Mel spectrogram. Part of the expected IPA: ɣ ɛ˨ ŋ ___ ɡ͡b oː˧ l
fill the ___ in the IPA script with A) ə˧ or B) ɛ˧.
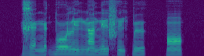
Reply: B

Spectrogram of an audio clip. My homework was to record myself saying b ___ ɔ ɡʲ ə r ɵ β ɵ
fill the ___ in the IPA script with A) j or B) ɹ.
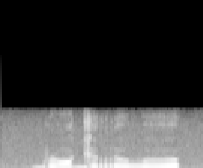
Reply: B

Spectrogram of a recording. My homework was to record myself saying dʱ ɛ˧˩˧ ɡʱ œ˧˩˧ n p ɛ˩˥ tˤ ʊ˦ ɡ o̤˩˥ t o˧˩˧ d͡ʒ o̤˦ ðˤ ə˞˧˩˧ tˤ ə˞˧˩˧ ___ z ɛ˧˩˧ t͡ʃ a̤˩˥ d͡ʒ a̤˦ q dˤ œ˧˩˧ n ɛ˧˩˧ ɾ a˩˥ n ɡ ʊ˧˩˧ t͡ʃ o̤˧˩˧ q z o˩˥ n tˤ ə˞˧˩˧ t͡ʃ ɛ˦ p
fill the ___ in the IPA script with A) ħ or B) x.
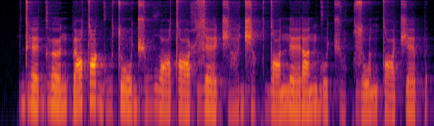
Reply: A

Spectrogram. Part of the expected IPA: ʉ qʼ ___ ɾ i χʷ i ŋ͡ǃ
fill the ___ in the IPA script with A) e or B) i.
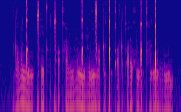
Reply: A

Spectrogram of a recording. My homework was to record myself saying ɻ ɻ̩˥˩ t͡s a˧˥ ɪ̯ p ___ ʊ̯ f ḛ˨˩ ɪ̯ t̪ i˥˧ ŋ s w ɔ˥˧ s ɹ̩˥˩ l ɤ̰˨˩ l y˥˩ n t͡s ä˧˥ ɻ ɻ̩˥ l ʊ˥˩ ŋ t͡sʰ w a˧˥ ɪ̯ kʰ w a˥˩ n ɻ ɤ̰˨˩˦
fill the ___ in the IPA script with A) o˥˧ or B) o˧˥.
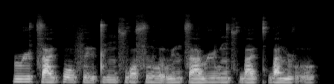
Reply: B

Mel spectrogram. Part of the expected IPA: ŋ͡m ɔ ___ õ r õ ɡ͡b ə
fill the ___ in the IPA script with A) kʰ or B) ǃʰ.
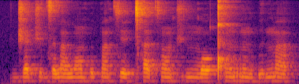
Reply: B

